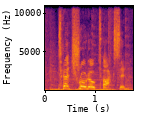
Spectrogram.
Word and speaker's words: tetrodotoxin: Tetrodotoxin.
